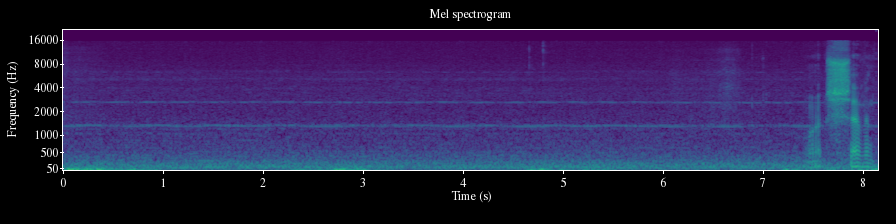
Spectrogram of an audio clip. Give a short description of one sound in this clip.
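Jet engines rumble steadily.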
